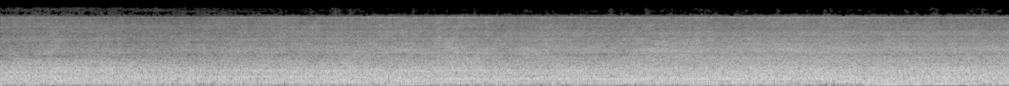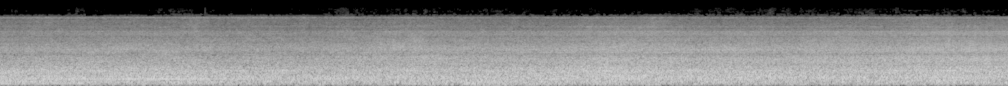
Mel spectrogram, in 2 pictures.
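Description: Jet aircraft engines running on the apron: a steady rushing noise that grows slightly louder toward the end.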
